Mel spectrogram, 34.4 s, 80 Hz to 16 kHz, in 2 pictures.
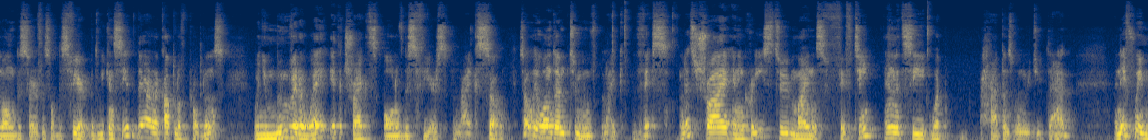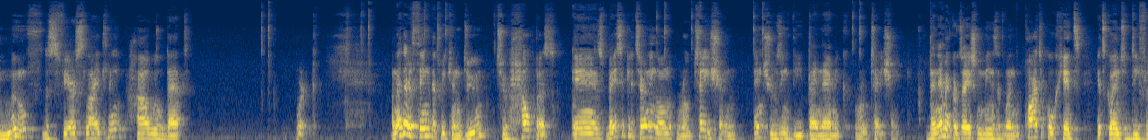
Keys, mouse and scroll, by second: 7.7 g, 10.8-13.9 drag, 16.8 g, 23.4 right click, 24.2 click, 24.6 click, 25.6-27.8 scroll up 22, 27.8 click, 28.3-29.4 drag, 30.8 click.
